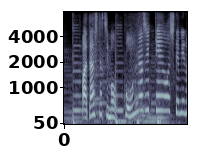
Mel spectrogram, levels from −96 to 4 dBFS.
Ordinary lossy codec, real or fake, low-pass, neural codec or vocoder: none; fake; none; codec, 16 kHz, 2 kbps, X-Codec, HuBERT features, trained on general audio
